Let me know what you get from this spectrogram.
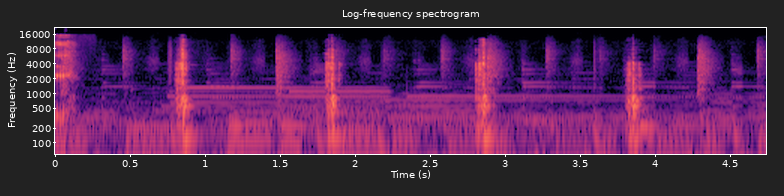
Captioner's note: timer ticking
